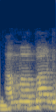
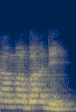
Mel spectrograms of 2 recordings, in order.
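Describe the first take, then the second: First: The second word ends in a u vowel. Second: The second word ends in an i vowel. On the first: The speaker calls it right. "Amma ba'du bukan amma ba'da, bukan amma ba'di" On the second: The speaker calls it wrong.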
